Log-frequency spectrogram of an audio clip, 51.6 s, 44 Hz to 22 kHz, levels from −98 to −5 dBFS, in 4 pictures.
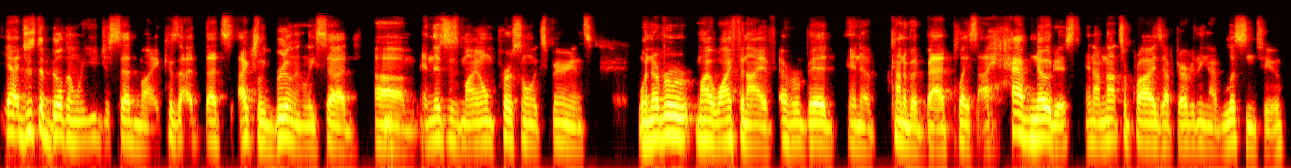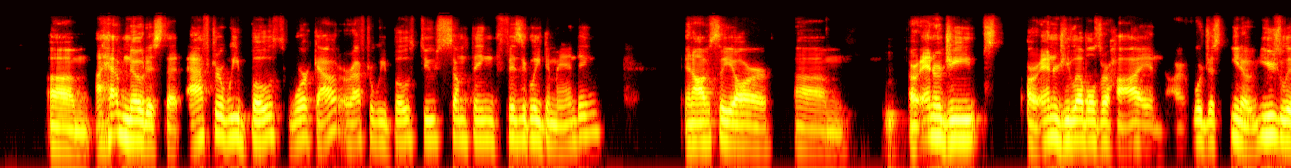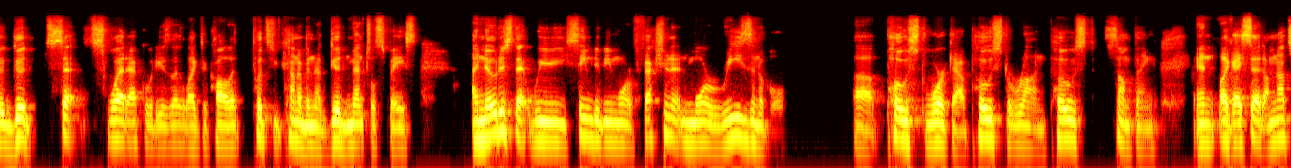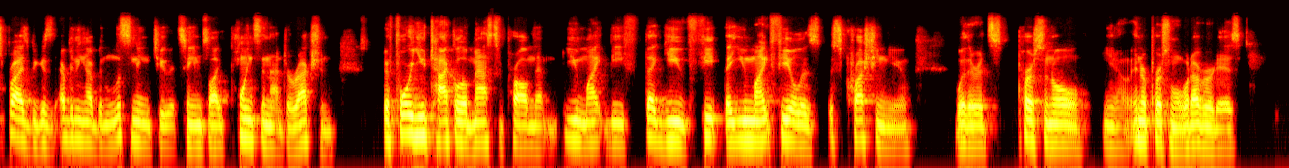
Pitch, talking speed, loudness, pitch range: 125 Hz, 205 wpm, -24 LUFS, 110-135 Hz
